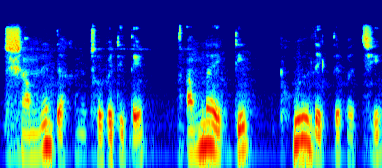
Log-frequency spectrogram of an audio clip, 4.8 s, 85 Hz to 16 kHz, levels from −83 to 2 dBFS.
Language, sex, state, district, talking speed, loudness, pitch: Bengali, male, West Bengal, North 24 Parganas, 115 wpm, -16 LUFS, 170 Hz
